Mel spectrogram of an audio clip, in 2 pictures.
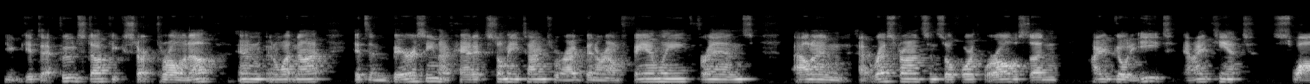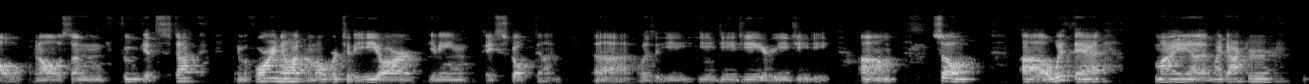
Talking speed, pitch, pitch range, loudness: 205 wpm, 120 Hz, 110-130 Hz, -18 LUFS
